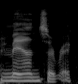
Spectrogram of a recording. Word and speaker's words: Manzarek: That's how you say his name, by the way. – Manzarek. – Manzarek, yeah. – Okay. – Yeah, or Manzarek, I guess some people, but I was always taught it was Manzarek.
